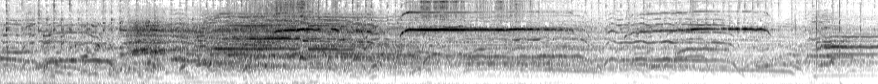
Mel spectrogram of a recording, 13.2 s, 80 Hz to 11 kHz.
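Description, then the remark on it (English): A loud crowd at the London Marathon, about 25 miles in, cheers and shouts continuously as a runner carrying a mini fridge on his back kneels to propose to his girlfriend; high whoops and excited voices overlap in a dense, sustained roar that swells in the middle and stays lively to the end. “And then I will play this tape. You will not be able to hear what he's saying, but you'll get the gist.”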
